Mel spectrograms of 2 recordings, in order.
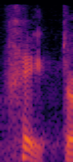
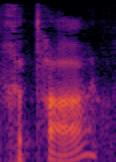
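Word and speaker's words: chet (חטא): The first word, transgression, is the word chet, or in most Hebrew Bibles pronounced chata.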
